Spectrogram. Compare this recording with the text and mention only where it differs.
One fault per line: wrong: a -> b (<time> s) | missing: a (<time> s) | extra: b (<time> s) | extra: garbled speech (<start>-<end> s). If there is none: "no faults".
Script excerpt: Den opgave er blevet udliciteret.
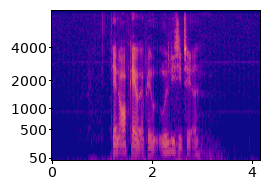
no faults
